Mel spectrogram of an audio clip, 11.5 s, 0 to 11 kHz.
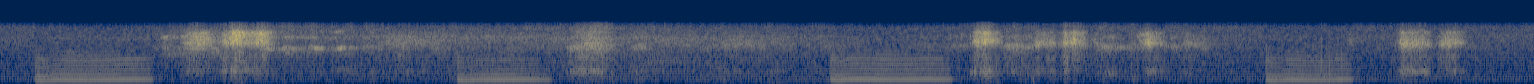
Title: Harvey the incredible snoring cat 2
